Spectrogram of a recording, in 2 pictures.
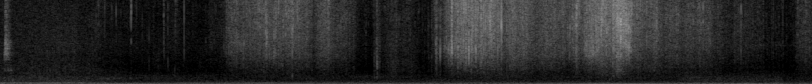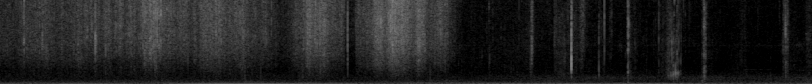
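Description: Footsteps on garden ground with soft rustling, coming in several irregular bursts over a low steady hum.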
